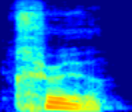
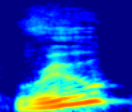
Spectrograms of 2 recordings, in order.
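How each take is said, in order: First: The r at the start is breathy and trilled. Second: The r at the start is not trilled. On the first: The speaker calls it right. "Pronounce it as if it was H R. And trill it" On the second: The speaker calls it wrong. "I'm going to mess this up again"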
